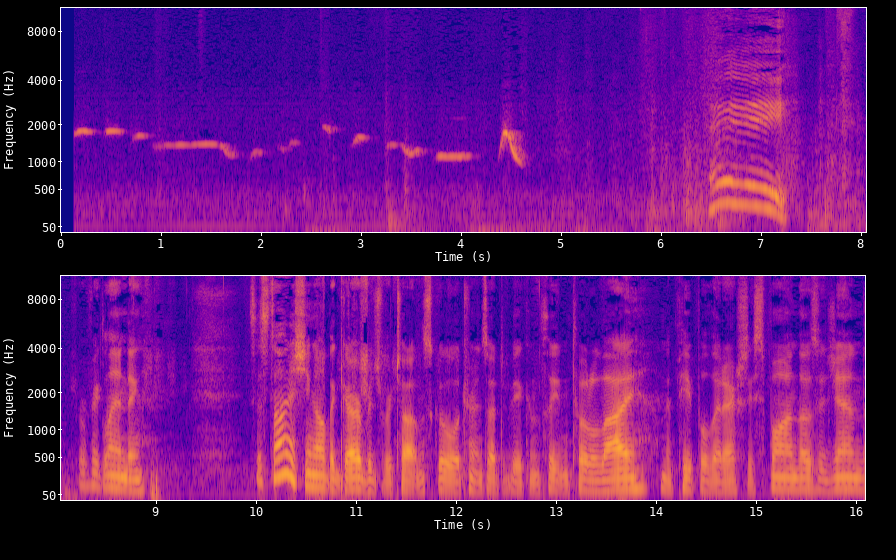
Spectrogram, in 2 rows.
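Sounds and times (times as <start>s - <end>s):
man whistling a tune: 0.2s - 4.7s.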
